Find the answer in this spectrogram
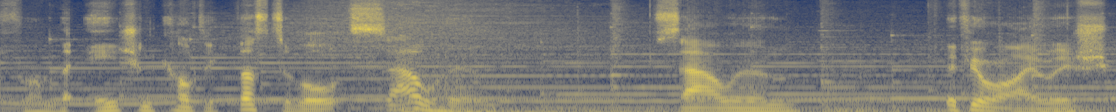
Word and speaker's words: Samhain: But anyways, Halloween originated from the ancient Celtic festival saun sin. If you're Irish, correct me. The spelling is s a m h a i n, but it's actually not pronounced samay. It's salad.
